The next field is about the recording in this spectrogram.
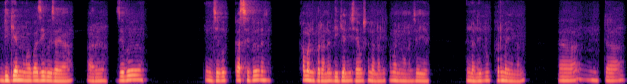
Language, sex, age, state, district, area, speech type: Bodo, male, 18-30, Assam, Kokrajhar, rural, spontaneous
